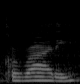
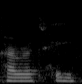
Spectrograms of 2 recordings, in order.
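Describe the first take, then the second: First: "karate" said as kuh-RAH-dee; common alternative pronunciation. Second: "karate" said as ka-ra-TAY; alternative pronunciation. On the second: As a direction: finish "karate" with "tay", not "dee". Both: Shown as a demonstration. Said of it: "as many people may call it".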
